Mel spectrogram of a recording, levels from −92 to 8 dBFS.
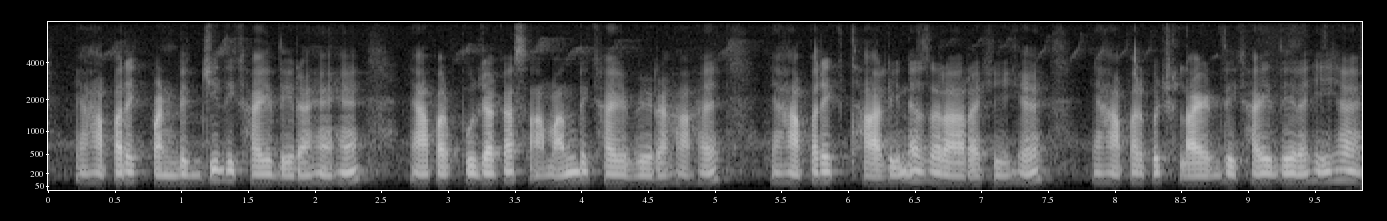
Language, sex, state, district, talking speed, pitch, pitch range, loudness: Hindi, male, Chhattisgarh, Bilaspur, 205 wpm, 100 Hz, 95-105 Hz, -22 LUFS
